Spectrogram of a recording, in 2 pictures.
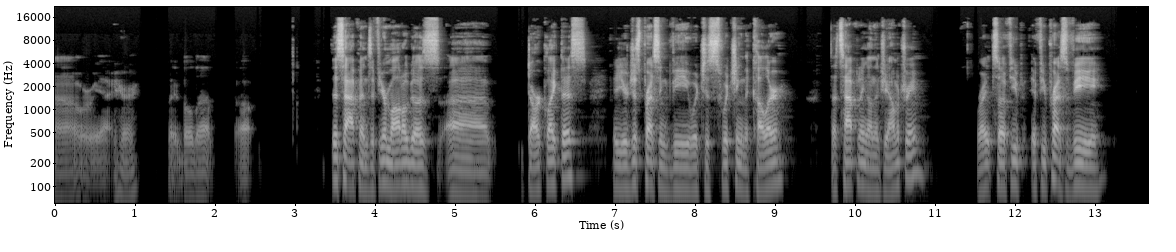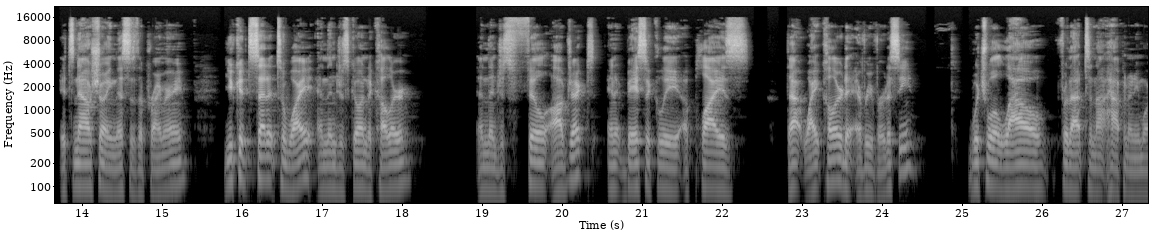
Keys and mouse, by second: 1.2 right click, 2.5 right click, 3.8 right click, 10.0 right click, 18.4 right click, 21.7 right click, 23.7 right click.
